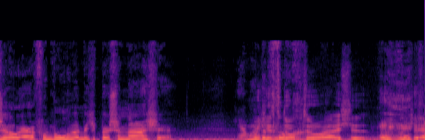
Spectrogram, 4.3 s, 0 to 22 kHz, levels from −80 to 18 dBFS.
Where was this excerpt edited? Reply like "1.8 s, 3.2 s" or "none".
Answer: 2.7 s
